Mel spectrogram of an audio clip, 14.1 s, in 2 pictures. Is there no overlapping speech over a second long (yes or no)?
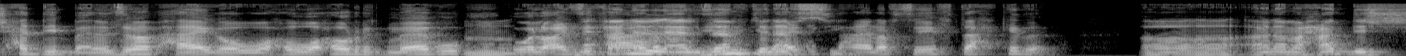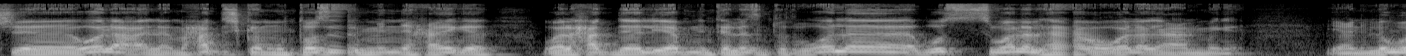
no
